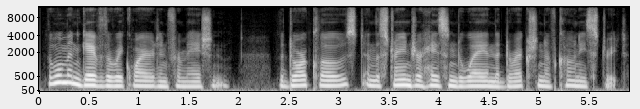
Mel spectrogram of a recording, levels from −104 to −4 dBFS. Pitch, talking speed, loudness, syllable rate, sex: 170 Hz, 205 wpm, -18 LUFS, 6.5 syllables/s, female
